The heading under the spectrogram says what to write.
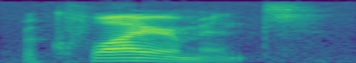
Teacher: How many syllables are in requirement? 3. Stresses on the second.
